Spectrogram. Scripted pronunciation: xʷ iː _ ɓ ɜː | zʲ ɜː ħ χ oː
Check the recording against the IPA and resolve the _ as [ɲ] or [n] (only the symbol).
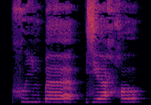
ɲ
